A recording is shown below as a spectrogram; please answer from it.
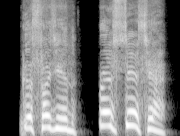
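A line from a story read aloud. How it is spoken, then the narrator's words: Pleading squeal. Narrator (Russian): взвизгнул умоляюще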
